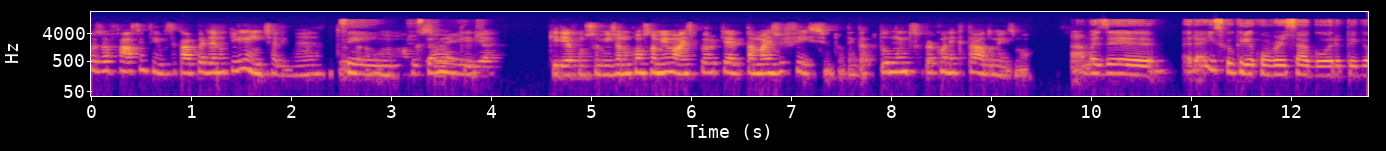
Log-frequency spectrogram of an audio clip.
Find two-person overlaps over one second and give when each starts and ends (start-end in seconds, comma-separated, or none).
2.5-4.0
